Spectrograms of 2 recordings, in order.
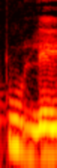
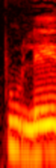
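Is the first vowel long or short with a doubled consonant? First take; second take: long; long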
